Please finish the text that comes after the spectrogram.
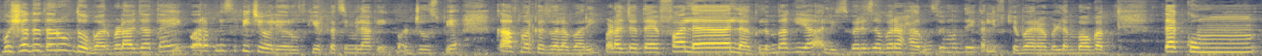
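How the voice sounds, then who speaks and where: A woman teaching tajweed, who first recites verses slowly and melodiously and then explains the pronunciation of each letter in a soft, steady voice. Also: on the high side, noisy background.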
